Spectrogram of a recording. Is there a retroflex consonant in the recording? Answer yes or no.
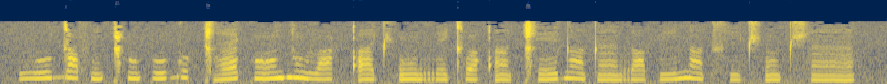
no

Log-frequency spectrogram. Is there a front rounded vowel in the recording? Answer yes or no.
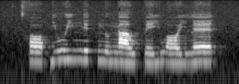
no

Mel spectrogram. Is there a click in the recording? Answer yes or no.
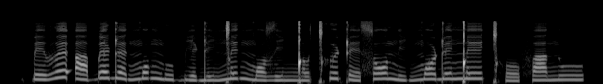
yes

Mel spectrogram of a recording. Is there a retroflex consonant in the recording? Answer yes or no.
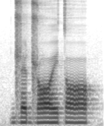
yes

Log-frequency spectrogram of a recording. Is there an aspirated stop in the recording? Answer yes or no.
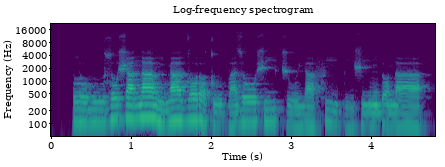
no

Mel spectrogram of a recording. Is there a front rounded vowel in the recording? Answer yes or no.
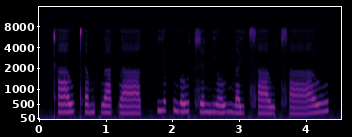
no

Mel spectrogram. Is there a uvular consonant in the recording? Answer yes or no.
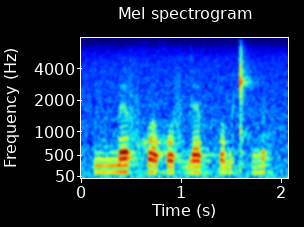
yes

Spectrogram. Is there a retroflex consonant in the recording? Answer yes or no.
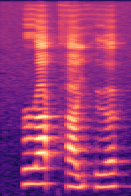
no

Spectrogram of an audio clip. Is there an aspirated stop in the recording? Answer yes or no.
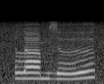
no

